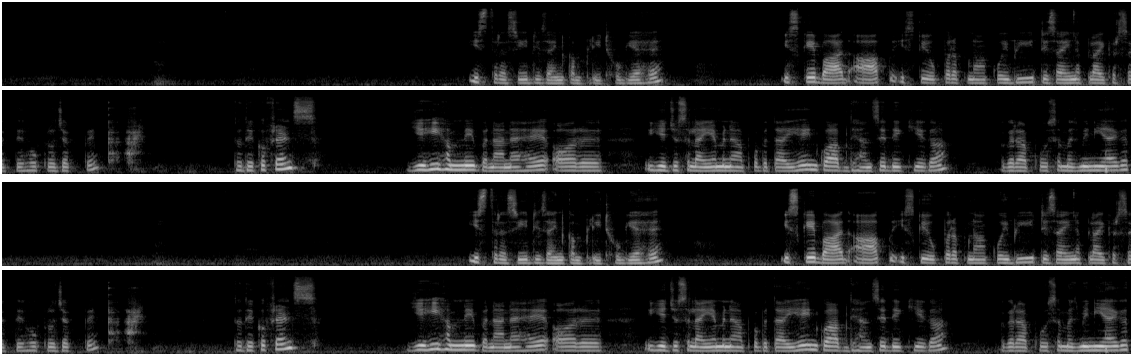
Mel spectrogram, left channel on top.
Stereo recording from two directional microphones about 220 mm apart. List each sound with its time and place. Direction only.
4.6 s speech: 25° right (ahead or behind)
8.0 s speech: 25° right (ahead or behind)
